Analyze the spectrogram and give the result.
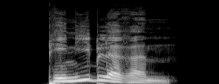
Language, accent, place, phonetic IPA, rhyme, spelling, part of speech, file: German, Germany, Berlin, [peˈniːbləʁəm], -iːbləʁəm, peniblerem, adjective, De-peniblerem.ogg
- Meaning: strong dative masculine/neuter singular comparative degree of penibel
